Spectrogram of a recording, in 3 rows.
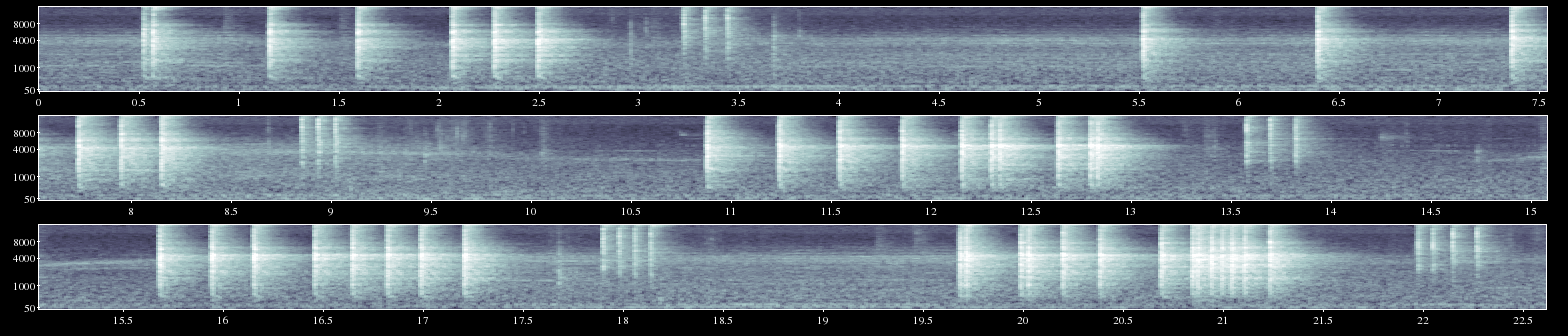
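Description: Bursts of rapid ratcheting clicks from a torque wrench set to 33 foot-pounds while tightening a spark plug on a Ford 4.6L 3V engine, repeated in several close, loud runs with short pauses between them.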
